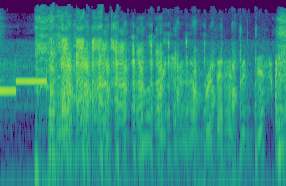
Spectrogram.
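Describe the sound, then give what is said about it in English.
A couple of quick touch-tone beeps from a phone number being dialed, quickly swamped by loud laughter and animated voices that fill the rest of the moment. “Wipes you clean, and then you call her phone.”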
